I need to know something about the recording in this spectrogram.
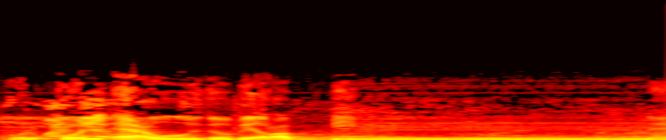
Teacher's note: نون مشددة بديها غنة حركتين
